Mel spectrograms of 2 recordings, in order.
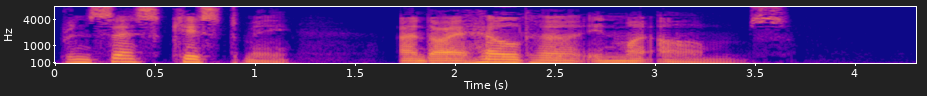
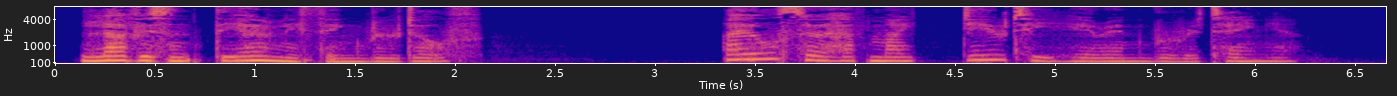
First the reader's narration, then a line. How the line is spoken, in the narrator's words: she said gently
